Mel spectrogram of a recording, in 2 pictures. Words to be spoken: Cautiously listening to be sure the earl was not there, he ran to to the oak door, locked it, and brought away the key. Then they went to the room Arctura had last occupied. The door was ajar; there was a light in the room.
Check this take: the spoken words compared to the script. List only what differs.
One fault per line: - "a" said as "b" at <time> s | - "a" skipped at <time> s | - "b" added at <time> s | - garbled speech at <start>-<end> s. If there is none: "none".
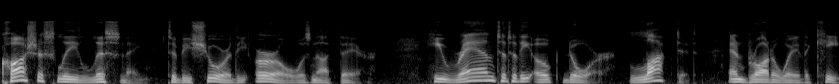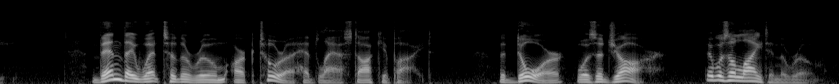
none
